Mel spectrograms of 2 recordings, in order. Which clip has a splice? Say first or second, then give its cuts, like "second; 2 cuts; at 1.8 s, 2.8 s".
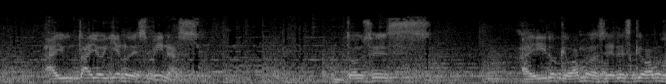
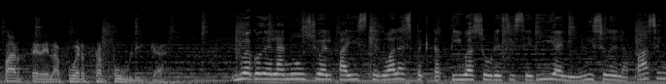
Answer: first; 1 cut; at 2.2 s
